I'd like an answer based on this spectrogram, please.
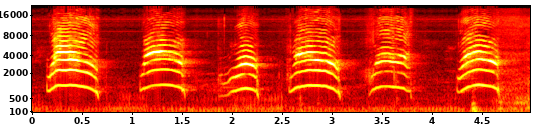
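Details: Kitten calling for its mother: six loud, clear meows in five seconds, each rising and then falling in a smooth arch, evenly spaced with short silent gaps between them.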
